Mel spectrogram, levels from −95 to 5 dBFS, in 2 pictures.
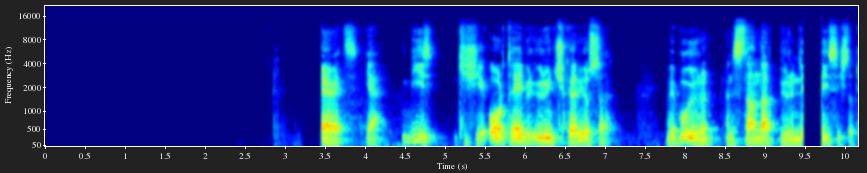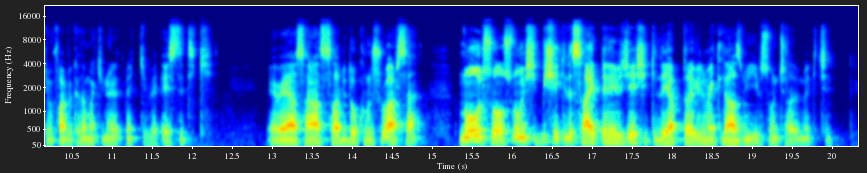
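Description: At 9.48 s the speech cuts out for about 0.24 s, a flat silent gap on the waveform, most likely a playback stall from a starved or blocked player. From 9.72 to 11.28 s, time-compressed catch-up runs the speech about 1.15 times faster at normal pitch, with compressed syllable spacing visible.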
